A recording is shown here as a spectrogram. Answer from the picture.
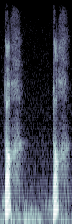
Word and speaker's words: doch: Alors le CH de doch ici se prononce comme le R du mot prémisse ou prendre.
